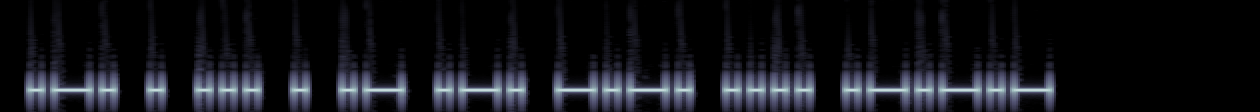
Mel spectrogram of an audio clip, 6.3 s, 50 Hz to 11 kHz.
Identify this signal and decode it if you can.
Morse code, heard as a keyed tone, about 20 wpm, 700 Hz. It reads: RESEARCH.
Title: Sentences from Top 1000 Words - Review Part 4 - 20wpm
